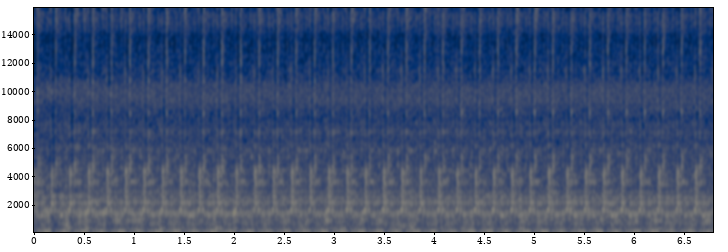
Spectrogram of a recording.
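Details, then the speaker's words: Jaguar XKR supercharged V8, warm after about 20 minutes running: a steady sharp knock, nearly three per second, over the idle. Screwdriver stethoscope shows the supercharger rumbling, not knocking; a timing chain issue is suspected but unconfirmed. "Right, so it's been running at it about 20 minutes. Still getting that knock. I don't think it is now the supercharger."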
